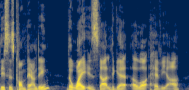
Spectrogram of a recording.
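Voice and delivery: usual speaking voice

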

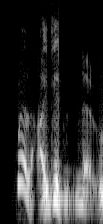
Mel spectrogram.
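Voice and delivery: ordinary talk

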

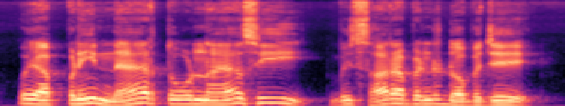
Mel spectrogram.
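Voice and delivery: speaking loudly. Basanta answers old Baba Gurmukh close to his ear, in a loud voice. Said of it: "ਉਵੇਂ ਉੱਚੀ ਆਵਾਜ਼ ਵਿੱਚ".

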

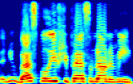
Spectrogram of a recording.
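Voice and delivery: plain

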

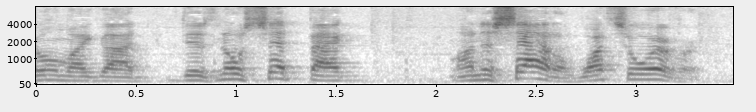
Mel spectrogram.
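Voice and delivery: ordinary delivery

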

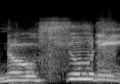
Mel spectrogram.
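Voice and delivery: snarl. In a tabletop game, asked what her character does next, she answers snarling. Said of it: "She just snarls".

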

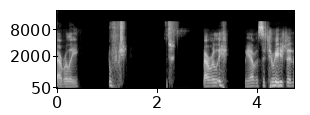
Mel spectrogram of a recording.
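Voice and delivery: words breaking up with laughter throughout. Repeating a line the speakers always quote together: laughing while talking. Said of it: "We can't even say it without laughing".

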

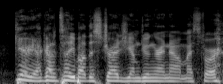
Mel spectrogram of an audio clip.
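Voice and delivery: rushed, too-fast talking. Recalling being a guest on the Gary Vee show, retelling talking way too fast. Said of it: "talked way too fast".

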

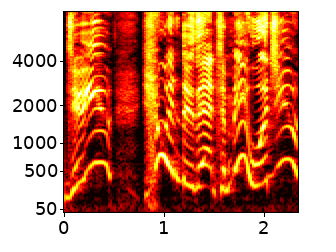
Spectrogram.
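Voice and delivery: bright, loud cheerful voice.

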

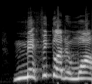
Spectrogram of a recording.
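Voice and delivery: ordinary delivery

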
